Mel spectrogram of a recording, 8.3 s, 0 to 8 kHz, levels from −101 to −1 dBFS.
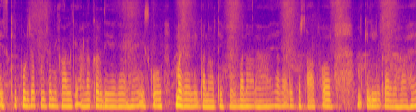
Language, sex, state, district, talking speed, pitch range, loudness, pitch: Hindi, female, Bihar, Patna, 185 wpm, 170-180 Hz, -20 LUFS, 175 Hz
